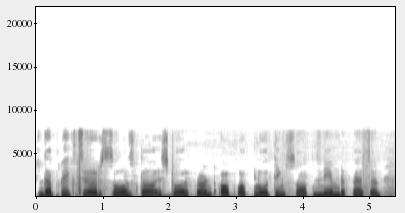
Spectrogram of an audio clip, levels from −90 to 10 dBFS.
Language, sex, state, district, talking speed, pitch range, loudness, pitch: English, female, Jharkhand, Garhwa, 135 wpm, 275-295 Hz, -16 LUFS, 285 Hz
